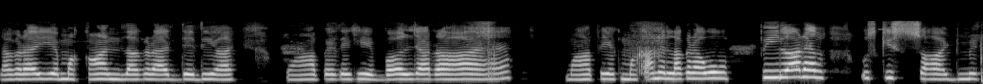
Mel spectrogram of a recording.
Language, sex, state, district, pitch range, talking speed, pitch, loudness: Hindi, male, Bihar, Araria, 235-270 Hz, 195 wpm, 245 Hz, -15 LUFS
